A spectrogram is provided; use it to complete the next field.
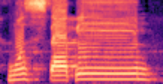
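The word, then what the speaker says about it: مستقيم: Kemudian mu manyun mu karena domah mu depannya sin tipis musl musl muslm hati-hati dengan qof enggak boleh dicongkel karena banyak orang kebiasaan mustaqim mustaqim enggak demikian cukup dibaca mustaqim taqim qim qim gitu Ya, kita akan baca ayat 6.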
